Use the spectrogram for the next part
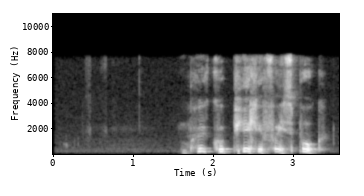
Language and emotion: Russian, neutral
